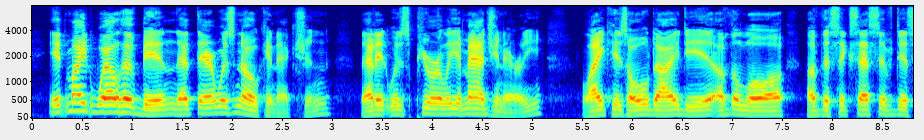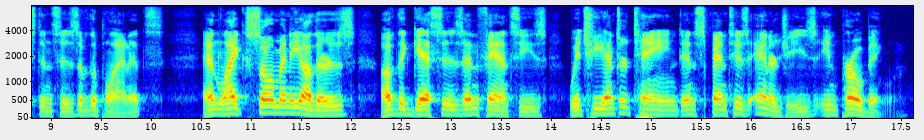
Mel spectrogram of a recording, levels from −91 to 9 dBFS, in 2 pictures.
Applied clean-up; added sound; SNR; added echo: none; none; none; none.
